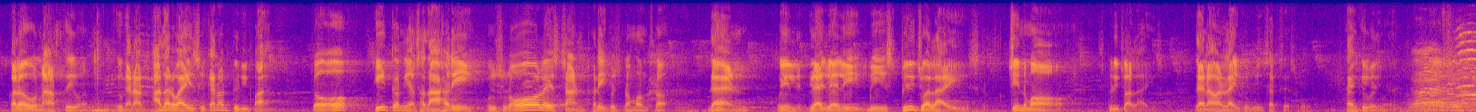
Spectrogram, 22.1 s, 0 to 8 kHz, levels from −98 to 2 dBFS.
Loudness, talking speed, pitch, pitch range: -21 LUFS, 90 wpm, 115 Hz, 95-135 Hz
